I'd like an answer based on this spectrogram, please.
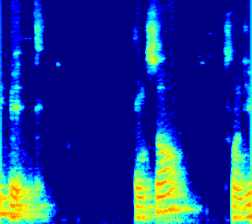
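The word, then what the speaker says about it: בּ: O BET, você pronuncia BET.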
